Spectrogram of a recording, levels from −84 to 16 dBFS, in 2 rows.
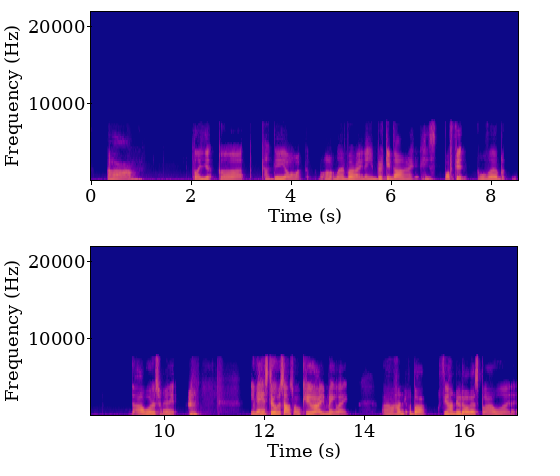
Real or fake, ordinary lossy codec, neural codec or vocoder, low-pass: fake; none; codec, 16 kHz, 1 kbps, X-Codec, HuBERT features, trained on general audio; none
